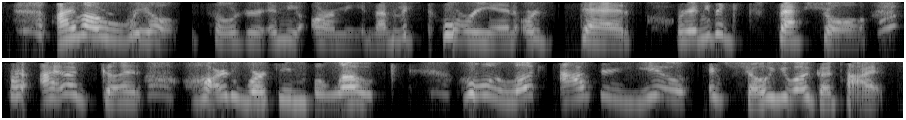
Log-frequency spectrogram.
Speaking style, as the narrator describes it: The third be screeched

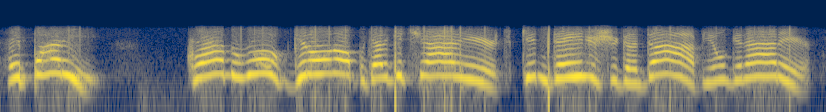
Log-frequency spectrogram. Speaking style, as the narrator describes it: the guy screams

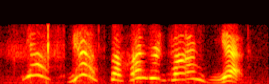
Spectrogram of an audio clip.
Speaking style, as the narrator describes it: shouted the skunk

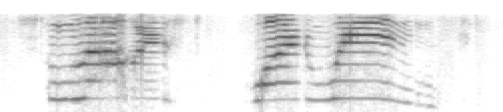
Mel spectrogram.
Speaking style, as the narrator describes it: Franklin saw that he was losing and cried out

